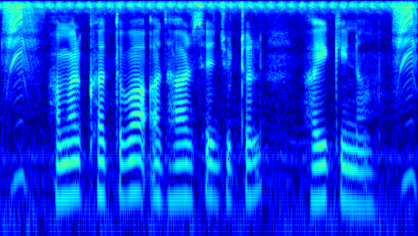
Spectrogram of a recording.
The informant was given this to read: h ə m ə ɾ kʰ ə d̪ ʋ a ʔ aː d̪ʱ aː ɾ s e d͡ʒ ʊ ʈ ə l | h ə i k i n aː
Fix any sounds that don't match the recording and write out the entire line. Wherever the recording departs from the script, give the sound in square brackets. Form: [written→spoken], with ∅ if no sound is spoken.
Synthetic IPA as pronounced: h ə m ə ɾ kʰ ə [d̪→t̪] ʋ a ʔ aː d̪ʱ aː ɾ s e d͡ʒ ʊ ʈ ə l | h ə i k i n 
